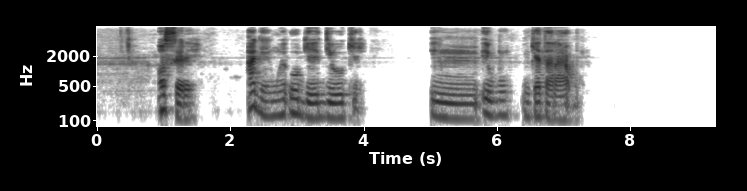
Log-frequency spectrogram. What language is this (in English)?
Igbo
